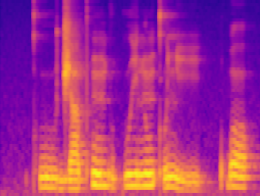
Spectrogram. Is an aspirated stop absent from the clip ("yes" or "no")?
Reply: no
